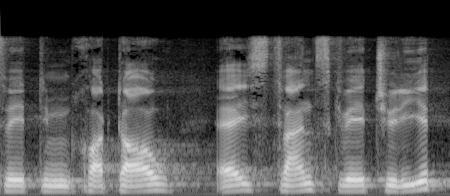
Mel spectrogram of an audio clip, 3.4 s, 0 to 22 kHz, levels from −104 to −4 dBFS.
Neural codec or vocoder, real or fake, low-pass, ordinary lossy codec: none; real; 9.9 kHz; none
